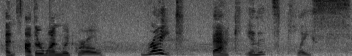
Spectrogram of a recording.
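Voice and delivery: expressive picture-book read-aloud; reading to children. Acted. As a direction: read it out brightly to a class. Teacher reads picture book aloud.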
